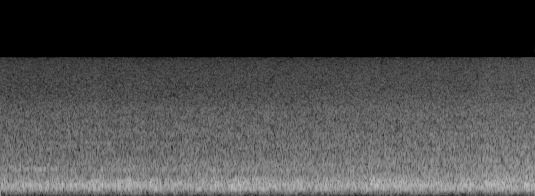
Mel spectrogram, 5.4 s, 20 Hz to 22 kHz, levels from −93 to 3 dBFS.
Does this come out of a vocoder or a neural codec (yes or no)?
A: no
